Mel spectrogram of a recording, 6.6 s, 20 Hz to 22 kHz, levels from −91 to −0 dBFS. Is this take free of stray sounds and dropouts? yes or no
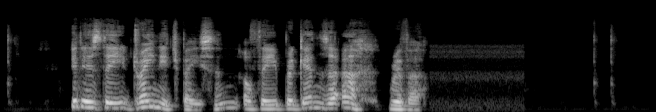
yes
